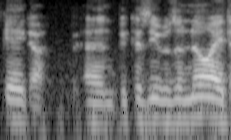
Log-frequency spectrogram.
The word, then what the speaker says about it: Giger: and and folks people are thinking oh it's pronounced Gyer well he actually said we actually wrote In the book that uh no it's pronounced Giga and because he was annoyed at Americans calling him Giger when he won his Academy Award and say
